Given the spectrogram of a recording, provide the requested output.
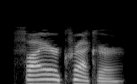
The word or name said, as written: firecracker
